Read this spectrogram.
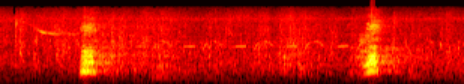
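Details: Weizsla dogs Biscuit and Jericho during a playtime session in their den: two short, sharp barks about two seconds apart over a quiet background.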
